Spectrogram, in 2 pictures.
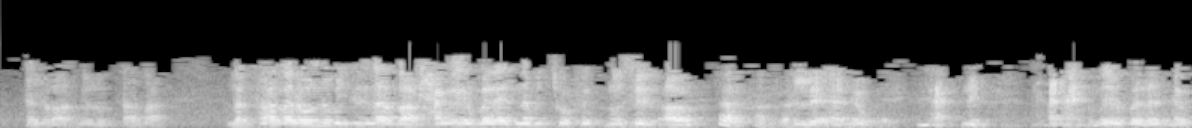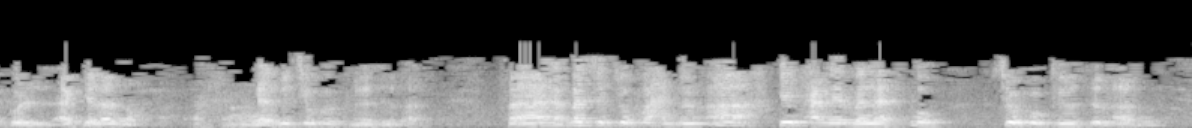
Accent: Kabul, Northern District, Israel; لا، قريتنا كابول وشعب للشعب، شعب تدمرت كلها

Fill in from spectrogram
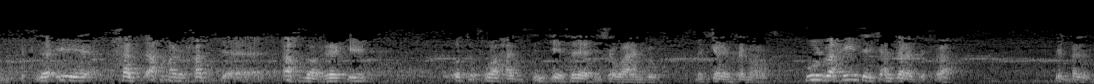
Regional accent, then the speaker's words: Palestine; سموها عندنا في فلسطين فقوس

